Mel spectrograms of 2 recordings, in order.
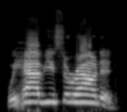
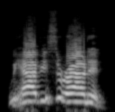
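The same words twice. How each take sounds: First: The voice stays steady while saying it. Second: The voice cracks while saying it.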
